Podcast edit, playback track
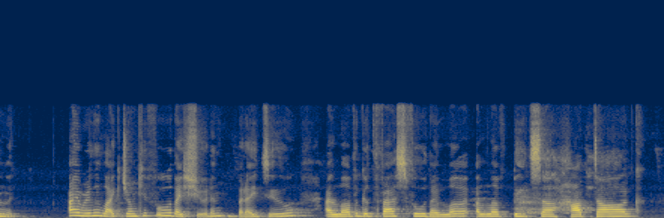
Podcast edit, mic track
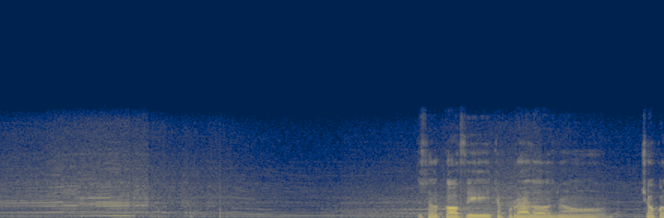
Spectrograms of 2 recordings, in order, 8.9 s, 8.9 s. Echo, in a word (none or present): none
